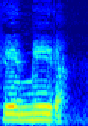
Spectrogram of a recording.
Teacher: ejemplo también que comienza con vocal gemera tenemos la eta y sobre ella se pone el espíritu con la abertura hacia el interior entonces suena en forma áspera con un sonido de j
